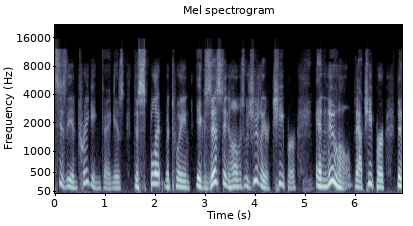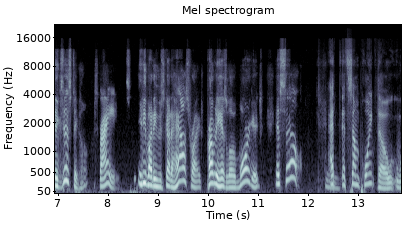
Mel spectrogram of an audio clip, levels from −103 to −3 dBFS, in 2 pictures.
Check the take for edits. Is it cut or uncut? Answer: cut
